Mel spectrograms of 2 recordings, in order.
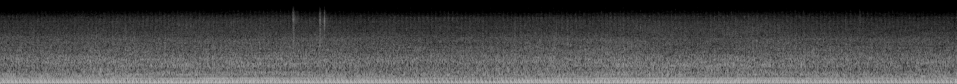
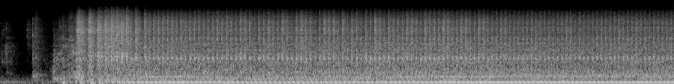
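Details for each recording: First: Nearly new Yard Works self-propelled push mower said to be seized, running after $0 fix: steady even beat about four per second for eleven seconds, no knock or rattle, clean shutdown; normal running. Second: Yardworks self-propelled push mower whose engine was supposedly seized but freed by turning the blade by hand: after a pull start it runs with a harsh, fast, uneven knocking about four per second and heavy smoke; cause suspected, not confirmed.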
